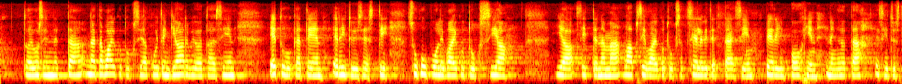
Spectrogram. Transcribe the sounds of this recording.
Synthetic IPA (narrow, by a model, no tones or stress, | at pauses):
t̪oiʋosinet̪ːænæit̪æʋɑikut̪uksiɑkuit̪eŋkiɑrʋio̞it̪ɑisiːnet̪ukæt̪eːnerit̪yisest̪isukupuoliʋɑikut̪uksiɑ | jɑsit̪ːennæmælɑpsiʋɑikut̪ukset̪selʋit̪et̪ːæisiːmperimpohjinenːeŋkot̪æt̪æesit̪yst̪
